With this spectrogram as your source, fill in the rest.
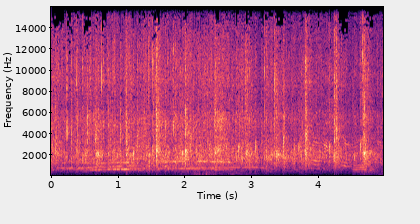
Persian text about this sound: بیا عزیزم تشویقش کنی.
